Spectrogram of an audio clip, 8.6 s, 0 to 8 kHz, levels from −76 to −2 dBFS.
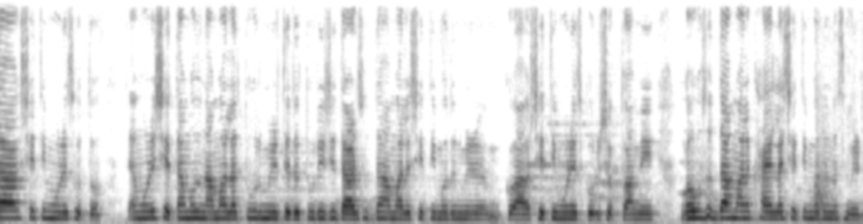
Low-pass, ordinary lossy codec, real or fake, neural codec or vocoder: none; none; real; none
